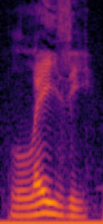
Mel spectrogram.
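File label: "lazy", US English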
